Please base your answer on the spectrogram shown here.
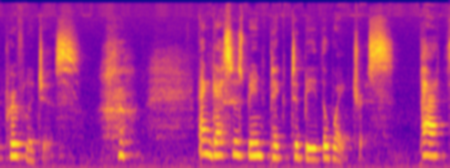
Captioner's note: chuckles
